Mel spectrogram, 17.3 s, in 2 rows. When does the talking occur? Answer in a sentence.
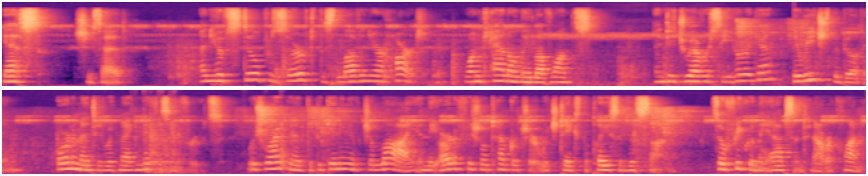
The talking can be heard from 0.0 to 1.2 s, from 1.9 to 5.9 s and from 6.5 to 17.2 s.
